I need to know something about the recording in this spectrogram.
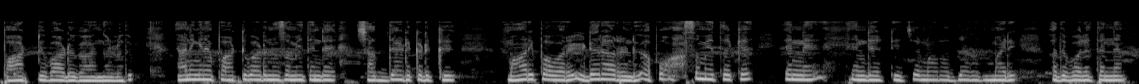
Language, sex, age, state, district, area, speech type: Malayalam, male, 18-30, Kerala, Kasaragod, rural, spontaneous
